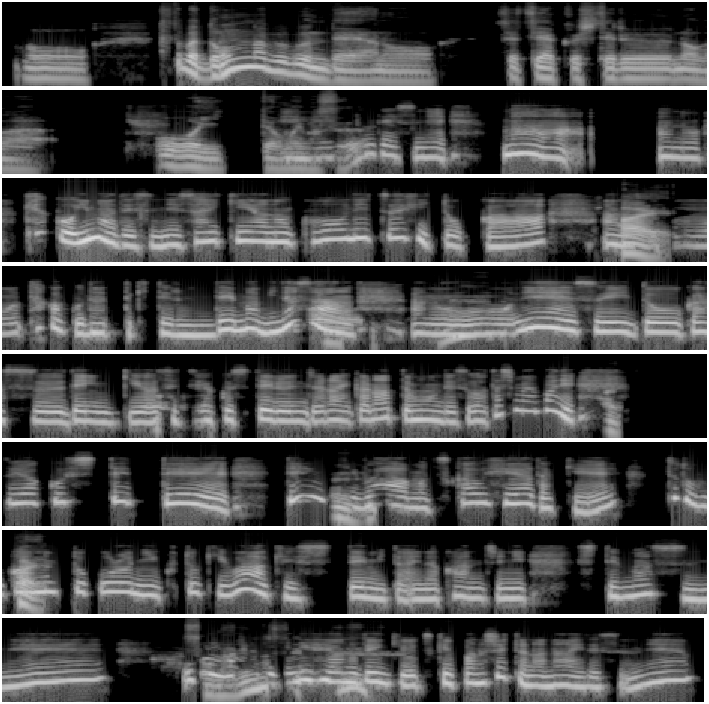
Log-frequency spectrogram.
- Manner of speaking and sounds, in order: none
- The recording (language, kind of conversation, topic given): Japanese, podcast, 今のうちに節約する派？それとも今楽しむ派？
